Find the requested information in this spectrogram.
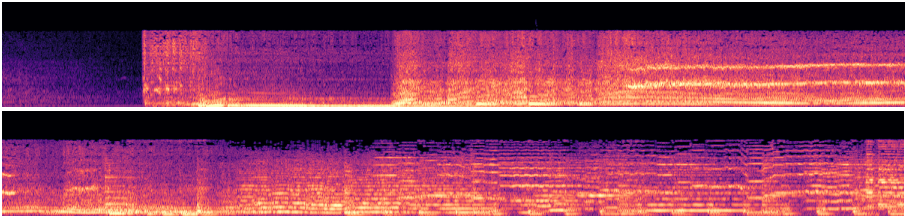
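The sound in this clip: A restored Ferrari sports car engine starts, then revs loudly and steadily, its pitch sweeping up and down through repeated throttle blips and holds, with no talk over it.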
